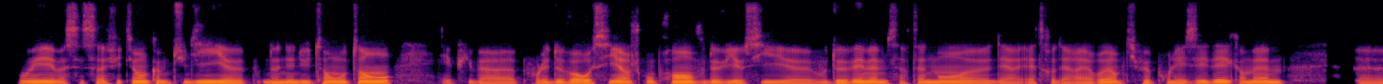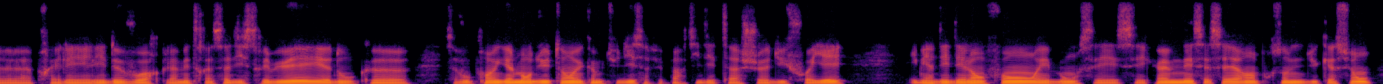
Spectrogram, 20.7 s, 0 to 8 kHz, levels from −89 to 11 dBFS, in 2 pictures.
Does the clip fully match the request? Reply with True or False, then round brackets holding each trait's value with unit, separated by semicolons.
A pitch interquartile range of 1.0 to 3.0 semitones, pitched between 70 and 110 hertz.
True (2.5 semitones; 95 Hz)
